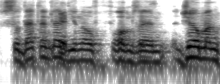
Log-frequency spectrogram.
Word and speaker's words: Sudetenland: That's how you say it in English, Sudetenland, you know, from the German part of the Czech Republic.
